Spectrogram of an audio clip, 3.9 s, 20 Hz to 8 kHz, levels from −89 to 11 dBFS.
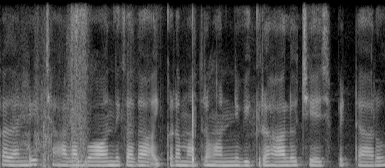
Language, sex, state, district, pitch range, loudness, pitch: Telugu, female, Andhra Pradesh, Anantapur, 170-180 Hz, -22 LUFS, 175 Hz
